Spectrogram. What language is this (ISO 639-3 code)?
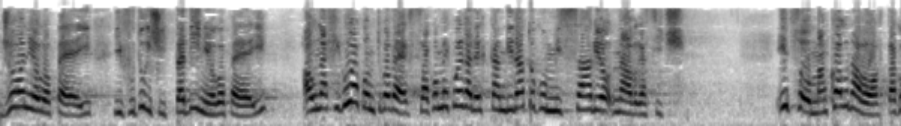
ita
